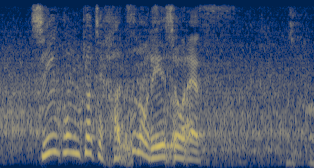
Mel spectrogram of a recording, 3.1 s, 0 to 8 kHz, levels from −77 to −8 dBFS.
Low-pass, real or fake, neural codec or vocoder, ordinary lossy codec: 7.2 kHz; fake; codec, 16 kHz, 16 kbps, FunCodec, trained on Chinese and English, 50 frames a second; none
